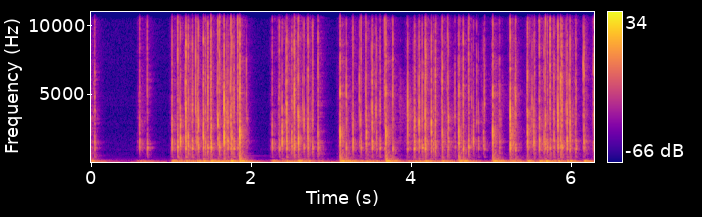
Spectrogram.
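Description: Fingertips of both hands type continuously on a compact white Ducky Miya Pro mechanical keyboard with white plastic keycaps and Cherry MX Red switches. Rapid bursts of bright, clacky keystrokes with a low thocky body are broken by short pauses. Each keystroke stops almost instantly.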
